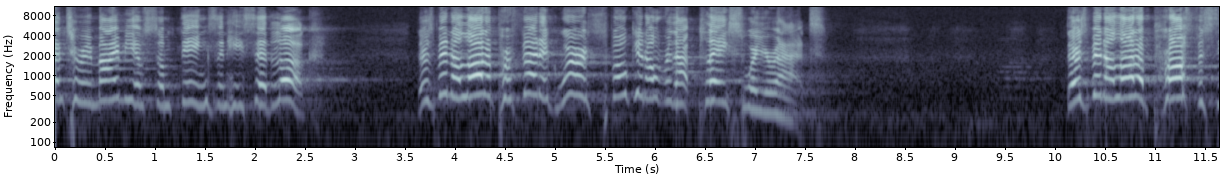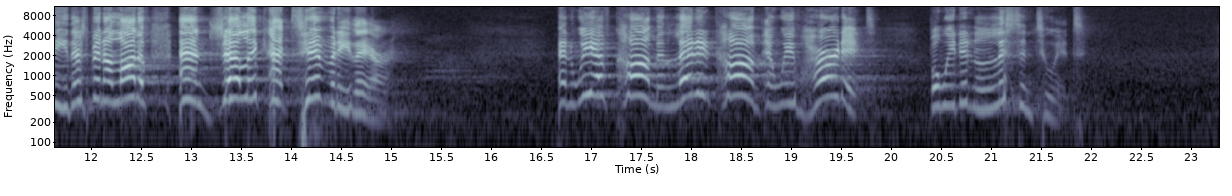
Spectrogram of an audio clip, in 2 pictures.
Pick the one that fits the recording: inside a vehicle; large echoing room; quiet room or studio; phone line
large echoing room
